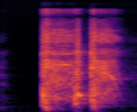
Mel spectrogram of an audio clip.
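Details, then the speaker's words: An adult coughing intermittently while giving a speech, noting his strained throat. "నా గొంతు చూస్తురు మధ్య మధ్యలో దగ్గుకుంటేనే ఎట్లా మాట్లాడుతున్నా మీరు చూస్తున్నారు"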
